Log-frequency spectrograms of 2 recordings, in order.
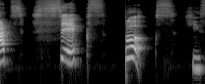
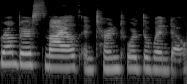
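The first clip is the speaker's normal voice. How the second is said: ordinary delivery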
